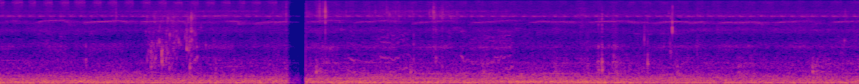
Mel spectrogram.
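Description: Steady low rumbling noise with a faint, wavering high whine and a few scattered light ticks; the sound cuts out briefly about three seconds in.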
